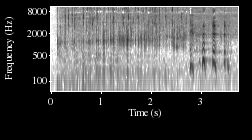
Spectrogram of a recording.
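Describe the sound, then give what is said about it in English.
A fizzy soft drink is poured into a cup, a steady splashing fill that rises in pitch as it goes, ending with a few short, louder bursts. “Try our fizzy pop drinks.”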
